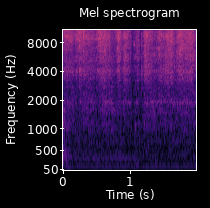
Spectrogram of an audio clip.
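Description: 220-grit sandpaper rubbed back and forth over a wooden Mossberg 500 shotgun stock wet with Tru-Oil, a soft repeated rubbing. This is wet-sanding into the fresh oil coat to raise a slurry that fills the wood grain.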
